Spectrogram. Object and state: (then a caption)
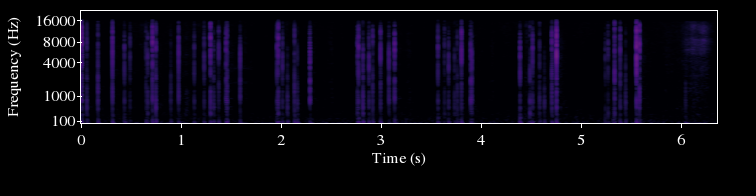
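Lid tapped. Quick, irregular taps on a lid come in clustered bursts with brief pauses between them. Each tap is a short, dry click that dies out almost instantly, with a soft low thud underneath and a faint bright edge. The overall level stays quiet and close.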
